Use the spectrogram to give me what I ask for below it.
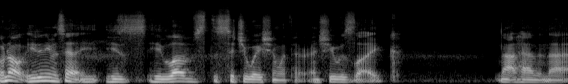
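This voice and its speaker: An ordinary speaking voice from a man, medium in pitch, fairly quick in pace, with ordinary pitch variation. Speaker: podcast co-host. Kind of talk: casual chat, podcast banter. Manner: joking, sarcastic.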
